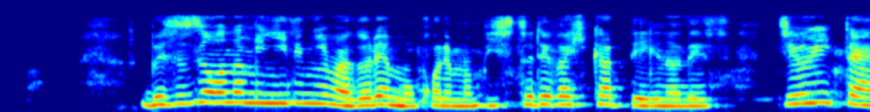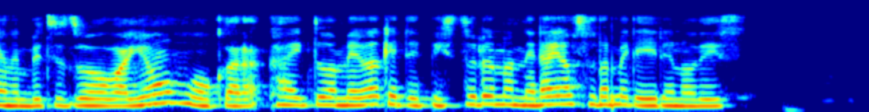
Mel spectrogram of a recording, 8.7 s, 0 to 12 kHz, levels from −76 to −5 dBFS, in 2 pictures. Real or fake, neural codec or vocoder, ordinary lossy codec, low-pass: fake; codec, 16 kHz, 4 kbps, X-Codec, HuBERT features, trained on balanced general audio; MP3, 48 kbps; 7.2 kHz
